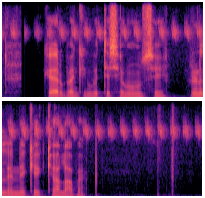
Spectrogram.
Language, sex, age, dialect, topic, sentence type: Hindi, male, 25-30, Marwari Dhudhari, banking, question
